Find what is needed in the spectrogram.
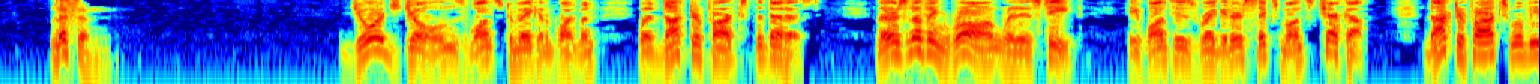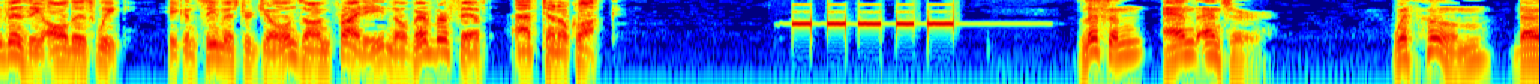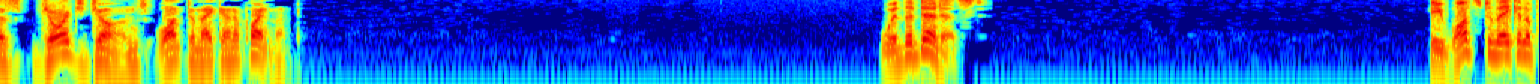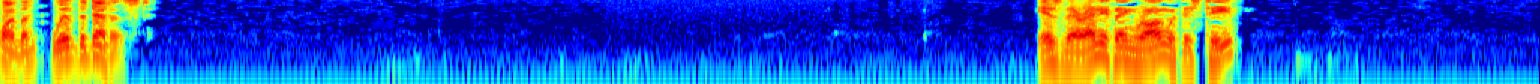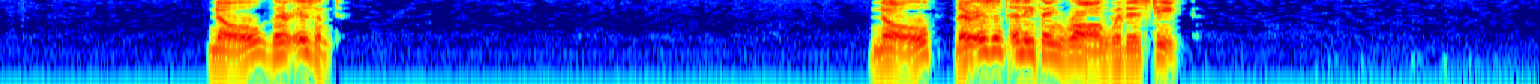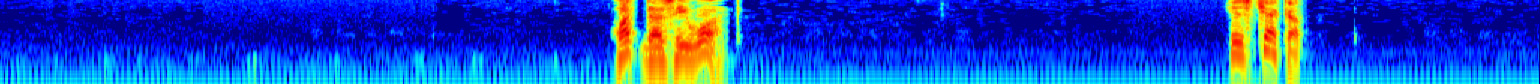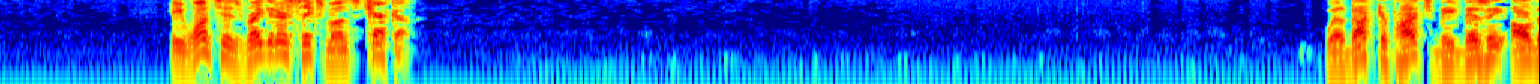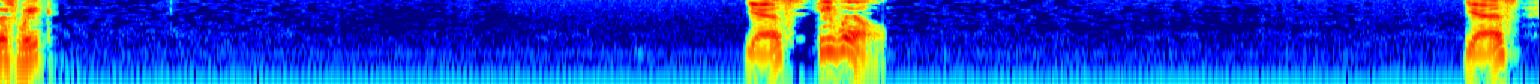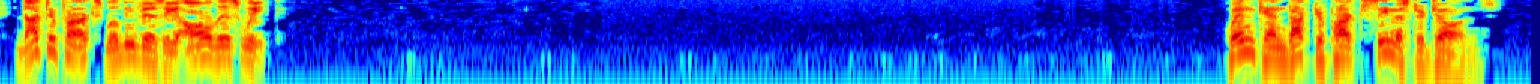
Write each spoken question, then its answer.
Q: With whom does George Jones want to make an appointment?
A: With the dentist.

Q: Is there anything wrong with his teeth?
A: No, there isn't.

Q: What does he want?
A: His checkup.

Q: Will Dr. Parks be busy all this week?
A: Yes, he will.

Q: When can Dr. Parks see Mr.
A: On Friday, November 5th at 10 o'clock.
